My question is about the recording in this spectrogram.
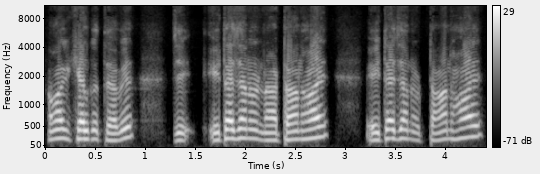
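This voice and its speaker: A man with a high voice leads an online Quran reading class, patiently spelling out Arabic letters and drawing them out slowly. His voice sounds dry and close, with a dull, lo-fi quality from the call. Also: clear, resonant tone, no room sound.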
